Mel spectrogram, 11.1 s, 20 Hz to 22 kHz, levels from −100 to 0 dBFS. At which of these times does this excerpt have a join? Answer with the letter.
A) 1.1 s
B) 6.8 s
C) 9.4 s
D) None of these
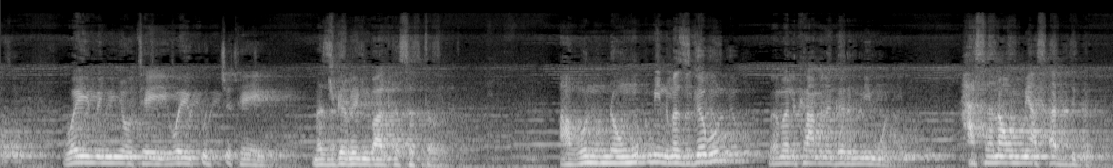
D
